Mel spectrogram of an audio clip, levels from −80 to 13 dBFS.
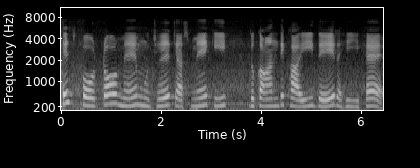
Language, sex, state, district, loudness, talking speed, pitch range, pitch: Hindi, female, Madhya Pradesh, Katni, -19 LUFS, 100 wpm, 225-260 Hz, 235 Hz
